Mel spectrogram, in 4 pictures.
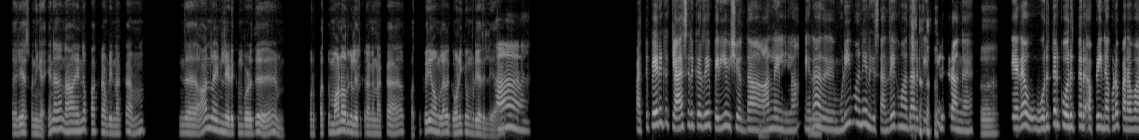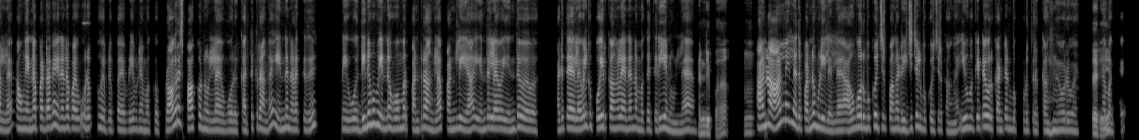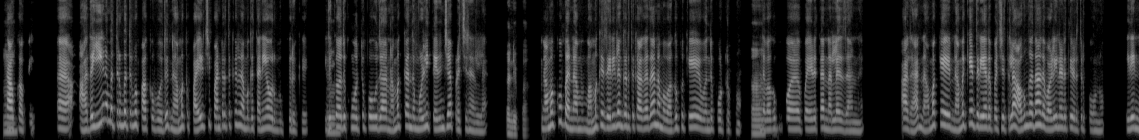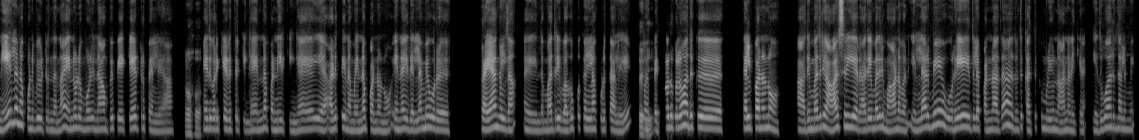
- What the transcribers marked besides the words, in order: in English: "ஆன்லைன்ல"; drawn out: "ஆ"; other background noise; in English: "ஆன்லைன்லலாம்"; tapping; laugh; unintelligible speech; in English: "ப்ரோக்ரெஸ்"; in English: "ஹோம் வோர்க்"; in English: "லெவ"; in English: "லெவல்க்கு"; other noise; in English: "ஆன்லைன்ல"; in English: "டிஜிட்டல் புக்"; in English: "கன்டென்ட் புக்"; in English: "சாஃப்ட் காஃபி"; unintelligible speech; background speech; in English: "ட்ரையாங்கிள்"
- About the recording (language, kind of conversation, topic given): Tamil, podcast, நீங்கள் இணைய வழிப் பாடங்களையா அல்லது நேரடி வகுப்புகளையா அதிகம் விரும்புகிறீர்கள்?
